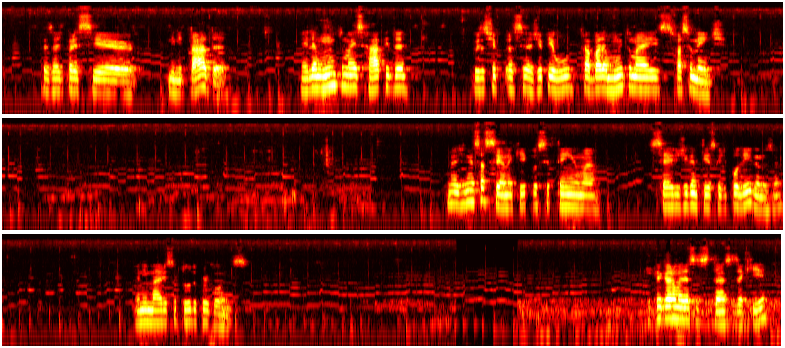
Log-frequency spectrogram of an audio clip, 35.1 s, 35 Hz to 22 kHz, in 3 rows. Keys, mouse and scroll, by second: 0.3 click, 0.5-1.3 typing, 1.4 Return, 2.2 click, 2.6 click, 2.9 click, 3.3 middle click, 4.0 click, 4.6 middle click, 5.6 click, 6.3 click, 6.5 ctrl+middle click, 7.3 click, 7.7 shift+middle click, 8.2 ctrl+d, 8.5 click, 9.3 click, 10.1 ctrl+d, 10.3 ctrl+click, 10.7 ctrl+d, 10.8 ctrl+click, 11.4 ctrl+d, 11.5 ctrl+click, 12.0 ctrl+d, 12.1 ctrl+click, 12.5 ctrl+d, 12.7 ctrl+click, 13.3 shift+middle click, 13.5 ctrl+shift+d, 13.7 ctrl+shift+click, 14.7 shift+middle click, 14.9 shift+middle click, 15.4 click, 15.9 ctrl+middle click, 16.3 click, 16.7 ctrl+f, 17.1 ctrl+shift+middle click, 17.6 ctrl+shift+d, 17.9 click, 18.5 ctrl+d, 18.7 ctrl+click, 19.2 ctrl+d, 19.3 ctrl+click, 19.8 ctrl+d, 20.1 click, 20.5 ctrl+d, 20.7 ctrl+click, 21.2 ctrl+d, 21.3 ctrl+click, 21.8 shift+middle click, 22.1 ctrl+shift+d, 22.3 click, 23.0 ctrl+middle click, 23.4 shift+middle click, 23.7 ctrl+shift+middle click, 24.2 click, 24.5 click, 25.3 click, 26.3 ctrl+middle click, 26.7 ctrl+middle click, 27.2 ctrl+middle click, 28.4 click, 29.1 click, 30.1 shift+middle click, 34.9 click.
